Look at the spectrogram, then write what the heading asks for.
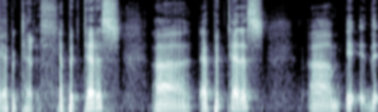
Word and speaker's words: Epictetus: Now, how do you pronounce his name? Epicus. I I say Epictetus.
